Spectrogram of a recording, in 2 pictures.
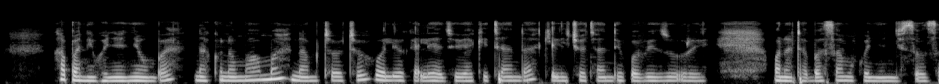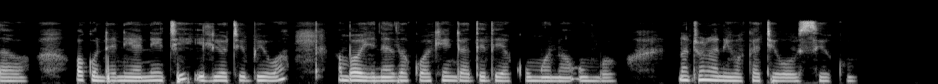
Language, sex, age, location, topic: Swahili, female, 25-35, Nairobi, health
